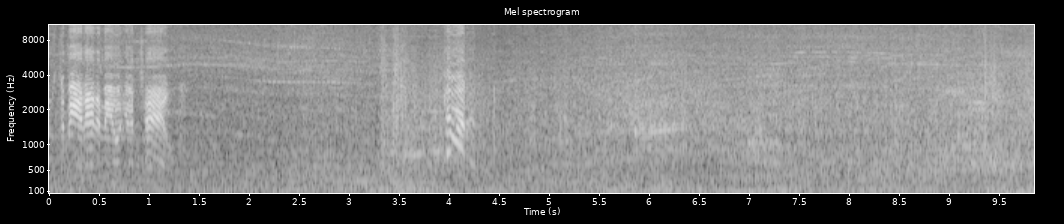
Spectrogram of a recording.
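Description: A spacecraft engine hums with a low, steady rumble.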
